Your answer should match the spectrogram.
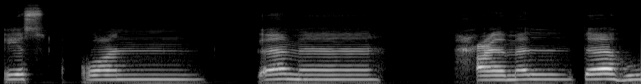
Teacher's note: الٹی پیش کی وجہ سے اس ہا کو ہم نے لمبا ادا کیا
